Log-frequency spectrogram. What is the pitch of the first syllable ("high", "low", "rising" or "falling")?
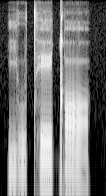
low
